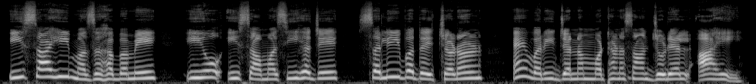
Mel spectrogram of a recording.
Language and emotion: Sindhi, neutral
